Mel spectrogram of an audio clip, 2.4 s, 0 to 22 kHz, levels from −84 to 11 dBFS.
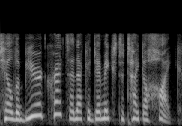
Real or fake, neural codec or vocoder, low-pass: real; none; 7.2 kHz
